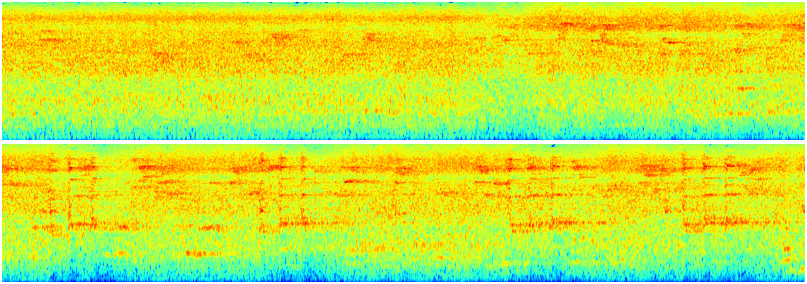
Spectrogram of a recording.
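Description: Steady, loud rushing noise with short bird calls scattered over it, more of them in the second half.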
